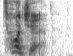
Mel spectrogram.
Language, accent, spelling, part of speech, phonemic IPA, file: English, UK, todger, noun, /ˈtɒd͡ʒə/, En-uk-todger.ogg
- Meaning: A penis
